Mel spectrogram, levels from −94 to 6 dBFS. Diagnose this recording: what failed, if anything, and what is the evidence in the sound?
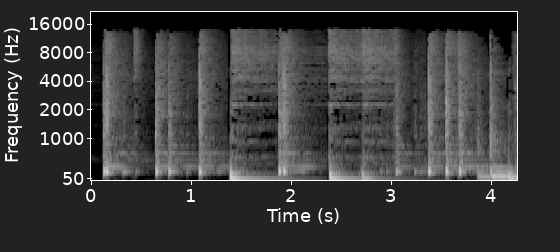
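Codec stage: the music sounds dull and coarse all the way through, empty above 14 kHz. That's likely AAC compression starved to around 32 kbps, dropping the top bands.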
